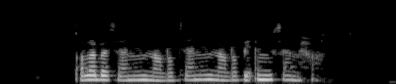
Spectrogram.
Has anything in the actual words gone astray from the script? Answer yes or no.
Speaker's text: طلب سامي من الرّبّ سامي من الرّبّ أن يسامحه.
no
